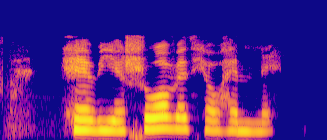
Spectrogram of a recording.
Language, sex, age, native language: Icelandic, female, 7, Icelandic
